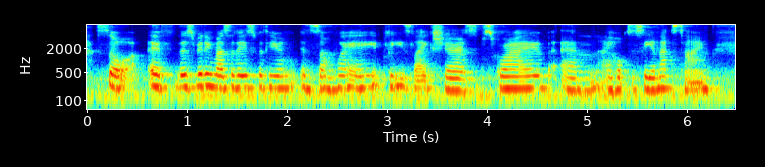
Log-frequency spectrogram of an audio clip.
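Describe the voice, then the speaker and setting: A young woman giving a collective tarot reading with a soothing voice, talking gently and rambling with many fillers and restarts. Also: medium pitch, flat delivery, unhurried, vocal fry, noisy background. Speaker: tarot reader.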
